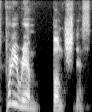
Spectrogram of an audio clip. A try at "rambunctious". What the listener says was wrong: There's no N. There's no N.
